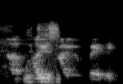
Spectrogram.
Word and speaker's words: Ayurvedic: Rohan, have you come across any metadata analysis for Ayurvedic diet, if I'm pronouncing that correctly? Ayurvedic, yes.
